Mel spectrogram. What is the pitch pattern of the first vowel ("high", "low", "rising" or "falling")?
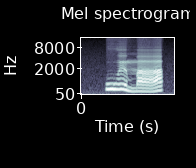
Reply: falling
